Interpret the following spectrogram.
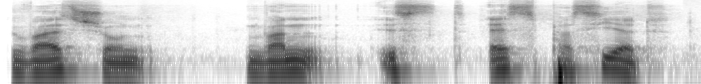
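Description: A mellow, low-pitched male chatbot, acted by a man, wistful and skeptical. He talks like an ordinary human in an intimate radio play, understated and a little hesitant. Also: takes it slowly. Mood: pensive.

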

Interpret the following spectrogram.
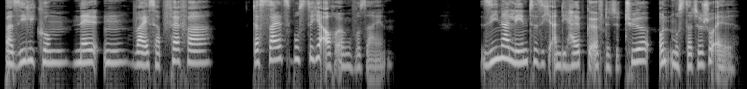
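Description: Measured woman narrator, very dry sound. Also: medium pitch, a little mellow, dry recording. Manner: measured, literary reading. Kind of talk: scripted story narration.

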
